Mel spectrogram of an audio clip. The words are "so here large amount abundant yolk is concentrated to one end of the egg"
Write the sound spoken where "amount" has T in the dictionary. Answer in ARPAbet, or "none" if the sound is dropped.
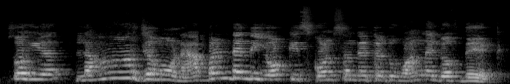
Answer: none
